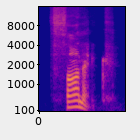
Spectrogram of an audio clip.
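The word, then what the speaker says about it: chthonic: where are you at c-h-t-h-o-n-i-c okay definition and pronunciation Sonic concerning belonging to or inhabiting the underworld ooh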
